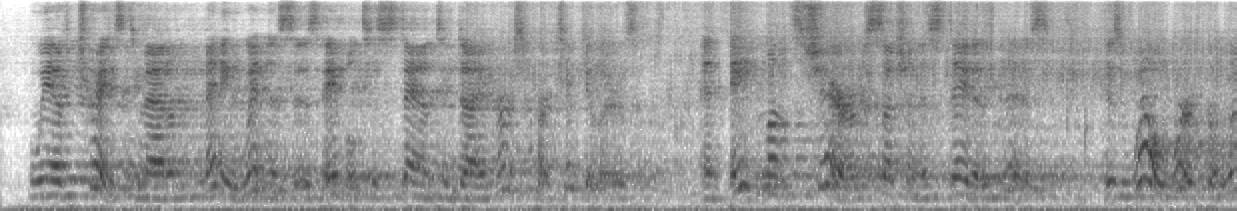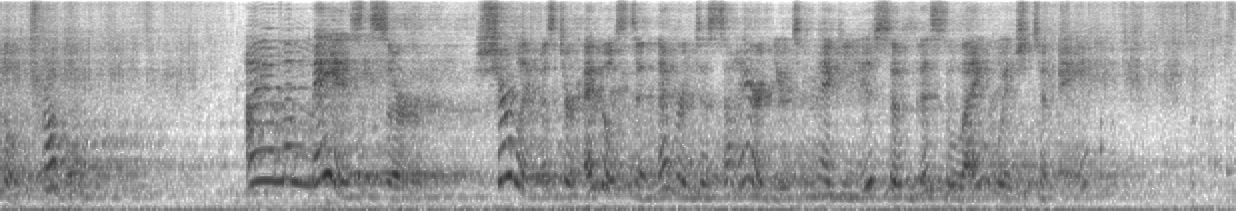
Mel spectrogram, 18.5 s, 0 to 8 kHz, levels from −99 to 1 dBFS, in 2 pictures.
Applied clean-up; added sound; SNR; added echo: neural separator model SepFormer DNS4.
